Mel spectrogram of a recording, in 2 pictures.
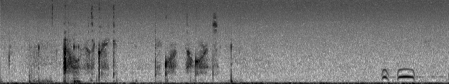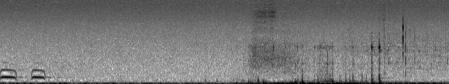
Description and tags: Owl in the Elkhorns
owl, elkhorns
